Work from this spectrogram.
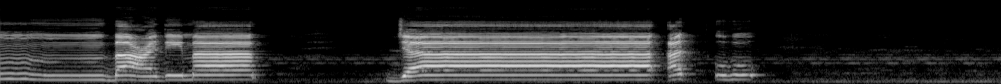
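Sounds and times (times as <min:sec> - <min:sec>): man chanting melodically: 0:00.0 - 0:02.8, 0:03.8 - 0:07.7.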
